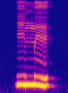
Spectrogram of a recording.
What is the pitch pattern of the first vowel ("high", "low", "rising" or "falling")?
low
